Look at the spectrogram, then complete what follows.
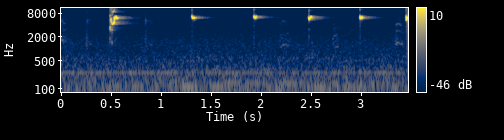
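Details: Tame lovebird outside the cage in long 'ngetik' chatter: one harsh buzzy note, then five sharp high ticking chirps at roughly half-second intervals, over a quiet background hum.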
